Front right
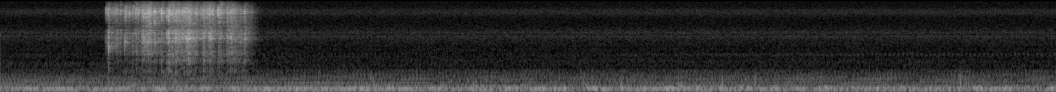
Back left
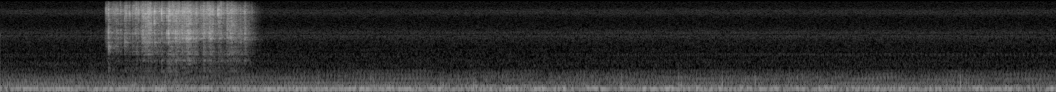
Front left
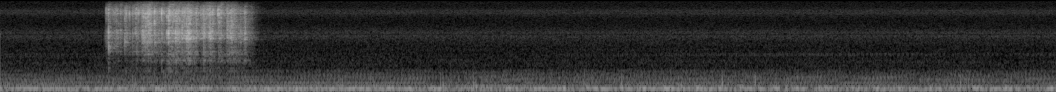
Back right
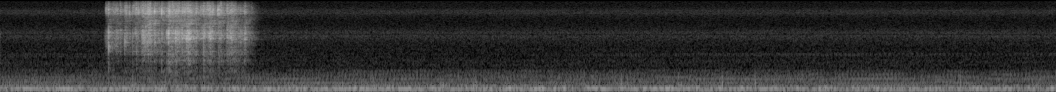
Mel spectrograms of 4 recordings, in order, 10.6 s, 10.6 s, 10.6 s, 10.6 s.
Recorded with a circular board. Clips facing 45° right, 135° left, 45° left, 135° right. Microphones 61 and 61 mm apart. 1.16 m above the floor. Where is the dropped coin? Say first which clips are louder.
Front right 1 dB, even; 70° right, 0.8 m.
